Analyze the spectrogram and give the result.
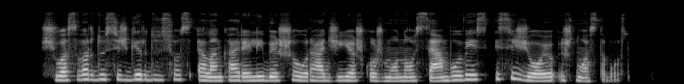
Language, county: Lithuanian, Kaunas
